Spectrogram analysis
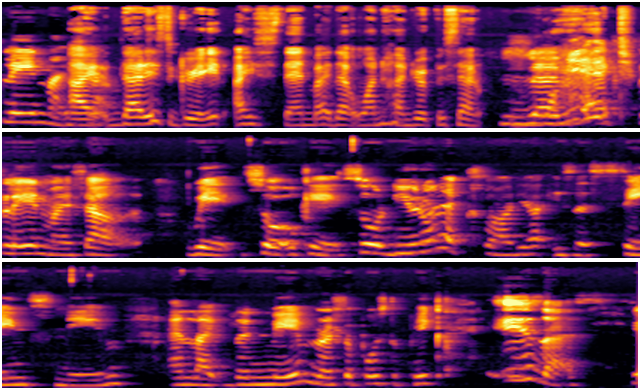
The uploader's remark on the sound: our not great audio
